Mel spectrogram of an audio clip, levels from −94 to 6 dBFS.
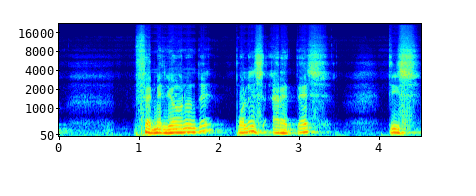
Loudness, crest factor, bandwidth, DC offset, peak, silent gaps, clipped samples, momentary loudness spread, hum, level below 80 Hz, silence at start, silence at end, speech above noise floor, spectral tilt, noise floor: -22 LUFS; 16 dB; 16.5 kHz; under 0.1%; -8 dBFS; none; under 0.1%; 13 LU; none; -48 dBFS; 0.95 s; 0 s; 33 dB; -6.5 dB/octave; -54 dBFS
